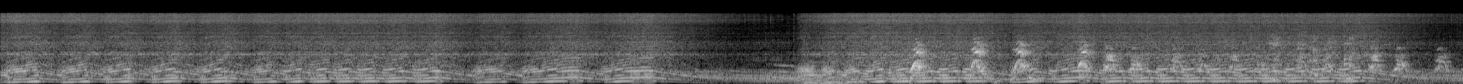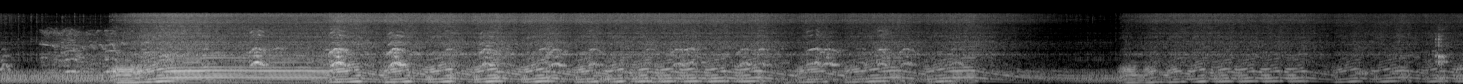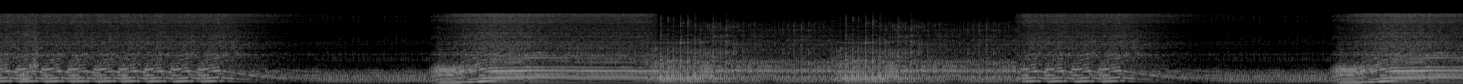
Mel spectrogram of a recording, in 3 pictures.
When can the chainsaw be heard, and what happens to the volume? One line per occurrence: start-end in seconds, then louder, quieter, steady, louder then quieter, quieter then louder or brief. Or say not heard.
0.0-43.8 quieter.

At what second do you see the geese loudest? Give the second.
18 s.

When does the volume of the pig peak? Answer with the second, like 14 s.
13 s.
